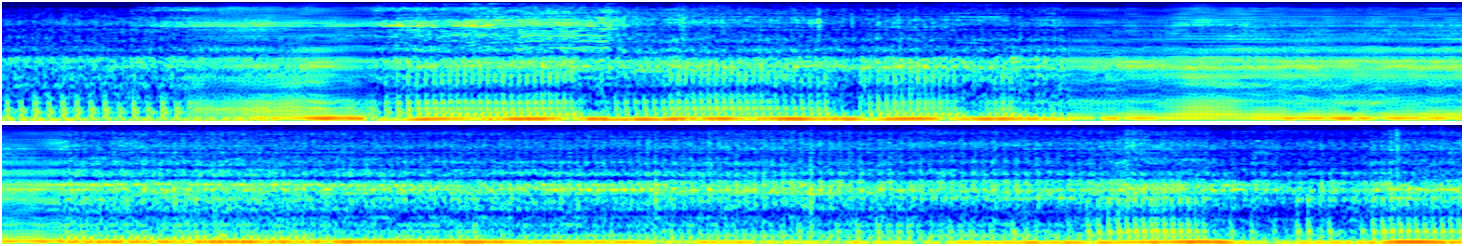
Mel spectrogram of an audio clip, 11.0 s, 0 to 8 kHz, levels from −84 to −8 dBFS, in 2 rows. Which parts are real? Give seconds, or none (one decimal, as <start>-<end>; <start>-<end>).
0.0-0.7; 1.4-4.0; 5.7-11.0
